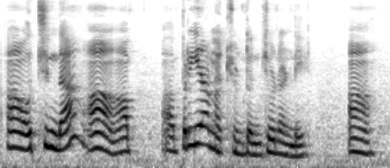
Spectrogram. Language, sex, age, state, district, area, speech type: Telugu, female, 30-45, Andhra Pradesh, Chittoor, urban, spontaneous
